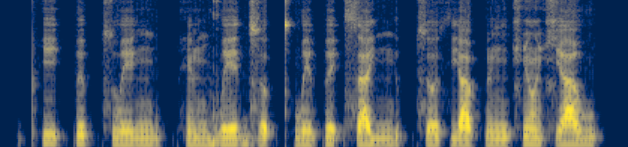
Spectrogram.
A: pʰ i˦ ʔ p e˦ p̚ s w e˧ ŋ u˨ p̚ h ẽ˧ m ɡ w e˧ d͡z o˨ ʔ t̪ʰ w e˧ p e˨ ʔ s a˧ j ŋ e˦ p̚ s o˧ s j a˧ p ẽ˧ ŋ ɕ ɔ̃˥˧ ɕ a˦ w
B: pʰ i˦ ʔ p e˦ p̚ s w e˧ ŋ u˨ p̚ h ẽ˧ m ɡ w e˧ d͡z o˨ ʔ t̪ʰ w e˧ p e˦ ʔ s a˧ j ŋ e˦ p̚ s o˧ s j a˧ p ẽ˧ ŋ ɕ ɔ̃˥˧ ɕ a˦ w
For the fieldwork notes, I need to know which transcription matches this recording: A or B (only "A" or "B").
B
